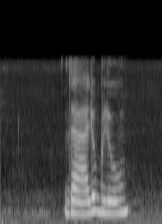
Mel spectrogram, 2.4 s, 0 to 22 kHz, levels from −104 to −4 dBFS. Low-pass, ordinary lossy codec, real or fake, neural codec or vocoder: 7.2 kHz; none; fake; codec, 16 kHz, 4 kbps, X-Codec, HuBERT features, trained on balanced general audio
